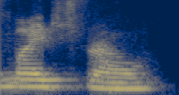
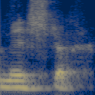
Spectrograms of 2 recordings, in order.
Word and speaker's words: Maestro: It's Maestro, that's why. Maestro? Not Mistro.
